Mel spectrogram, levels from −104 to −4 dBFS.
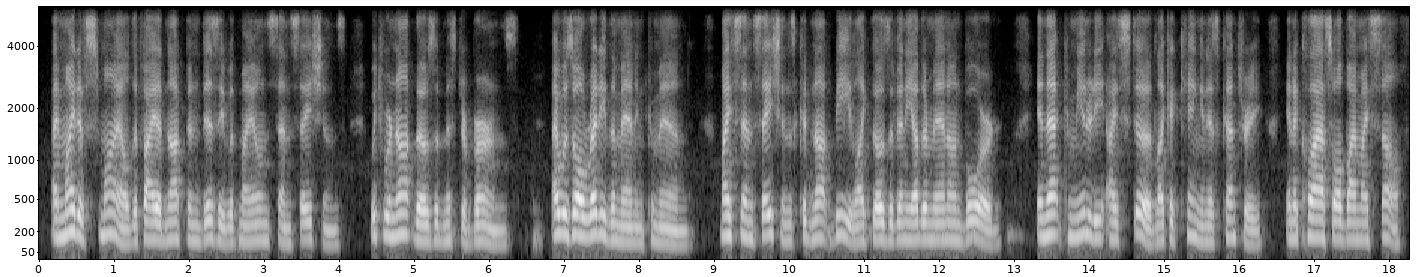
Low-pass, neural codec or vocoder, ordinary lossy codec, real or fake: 5.4 kHz; none; Opus, 16 kbps; real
